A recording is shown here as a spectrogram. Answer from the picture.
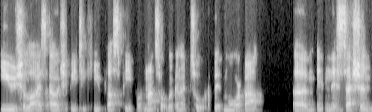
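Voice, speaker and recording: Recorded with a dry, close sound and no echo, a man with a bright, sharp tone speaks at a fairly quick pace. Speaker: teacher and union equality rep. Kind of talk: webinar presentation. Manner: hesitant, many fillers and repetitions.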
